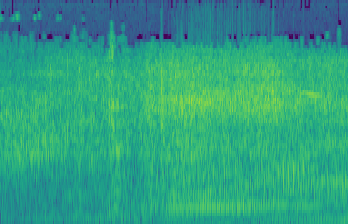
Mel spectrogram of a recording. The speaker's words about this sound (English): Two diesel pickups going in opposite directions.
